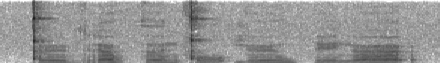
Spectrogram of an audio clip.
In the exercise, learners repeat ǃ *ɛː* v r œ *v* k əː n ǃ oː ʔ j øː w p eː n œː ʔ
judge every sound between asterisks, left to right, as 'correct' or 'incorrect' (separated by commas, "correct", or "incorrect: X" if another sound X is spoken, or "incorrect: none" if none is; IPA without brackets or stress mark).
incorrect: øː, correct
